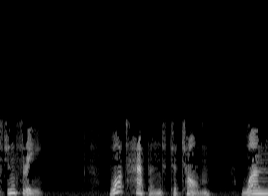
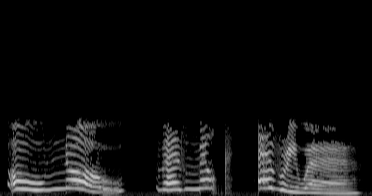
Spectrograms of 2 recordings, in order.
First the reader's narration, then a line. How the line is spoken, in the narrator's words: Tom's mother cried out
